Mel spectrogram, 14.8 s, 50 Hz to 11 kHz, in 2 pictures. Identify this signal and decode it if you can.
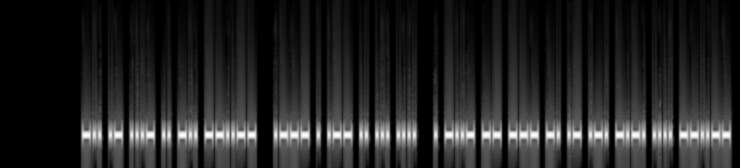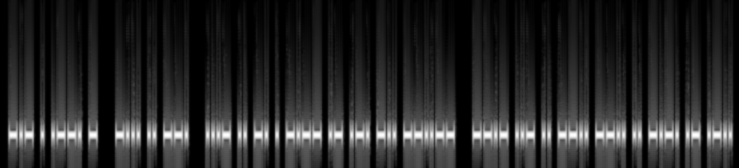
Morse code, heard as a keyed tone, about 48 wpm, 700 Hz. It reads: DAVID, JEWISH EXMONARCH, KEPT BIG VINEYARD, QUIZZICAL
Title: Pangram Challenge v2 - 45wpm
